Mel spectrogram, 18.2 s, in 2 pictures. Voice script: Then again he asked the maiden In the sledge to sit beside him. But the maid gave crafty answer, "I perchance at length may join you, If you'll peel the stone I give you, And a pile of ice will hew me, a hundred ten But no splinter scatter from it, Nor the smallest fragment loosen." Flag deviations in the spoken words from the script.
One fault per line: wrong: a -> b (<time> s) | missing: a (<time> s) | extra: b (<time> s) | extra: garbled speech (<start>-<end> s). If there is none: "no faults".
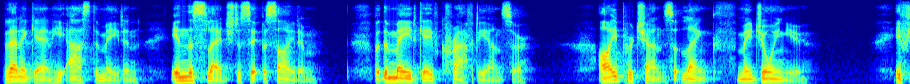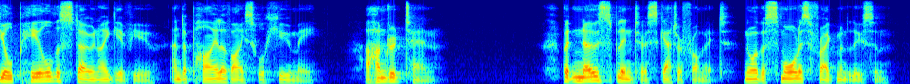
no faults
